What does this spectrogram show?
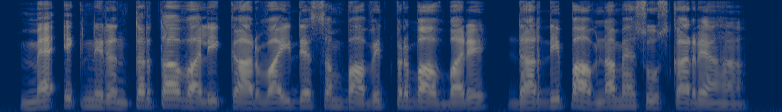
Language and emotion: Punjabi, fearful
